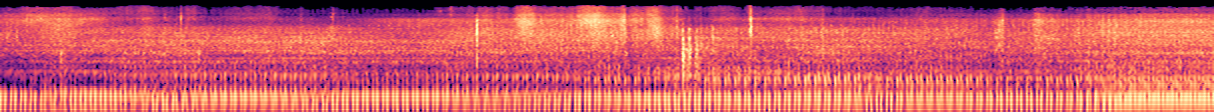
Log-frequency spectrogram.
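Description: A quad bike engine idles with a steady, fast chugging.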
